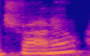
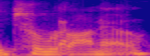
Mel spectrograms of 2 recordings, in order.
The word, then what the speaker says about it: Toronto: By the way, I should also say that Torontonians say Toronto, not Toronto. So if you want to assimilate and seem like a local, don't pronounce that last T.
